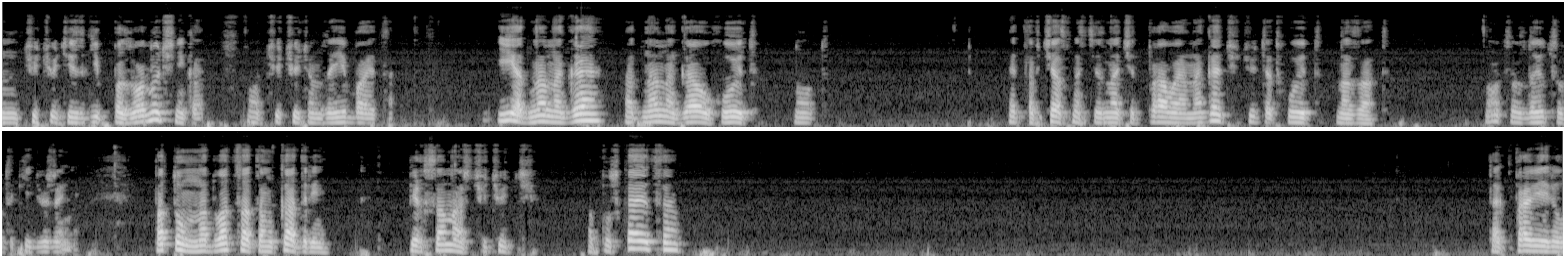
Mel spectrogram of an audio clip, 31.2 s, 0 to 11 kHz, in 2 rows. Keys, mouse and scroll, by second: 0.8 click, 4.4 shift+middle click, 6.9 click, 17.8-19.1 scroll down 7, 19.4 scroll down 2, 19.5 shift+middle click, 30.7 shift+middle click.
